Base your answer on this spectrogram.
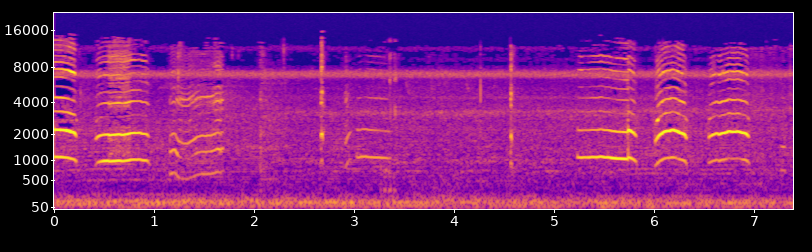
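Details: Young monkey named Briar begging for milk with thin, tonal wails, several short arched and rising cries in quick runs, a quiet gap in the middle, then a fresh burst of sharp cries over low background rumble.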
